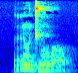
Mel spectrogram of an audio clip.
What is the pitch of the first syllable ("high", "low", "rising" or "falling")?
high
